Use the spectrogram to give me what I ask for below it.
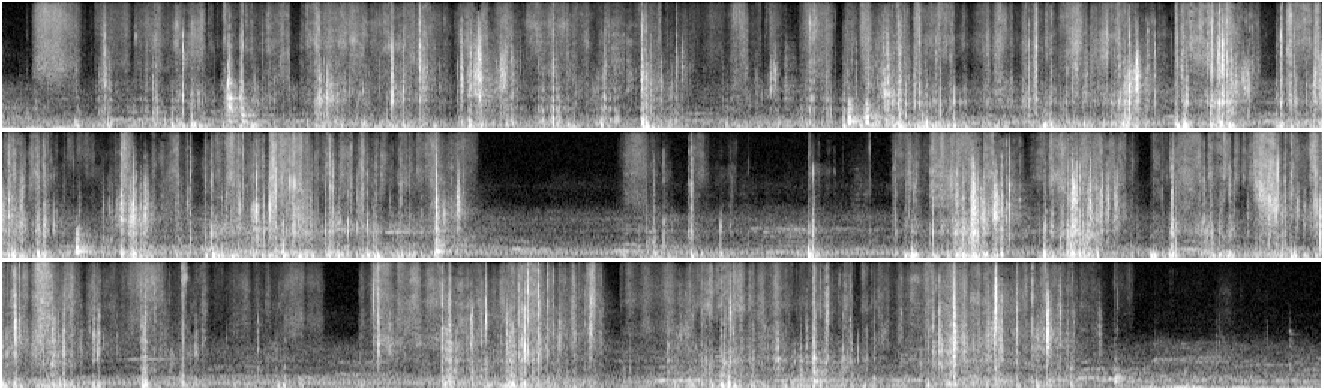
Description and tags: paper long
effect, paper, sound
